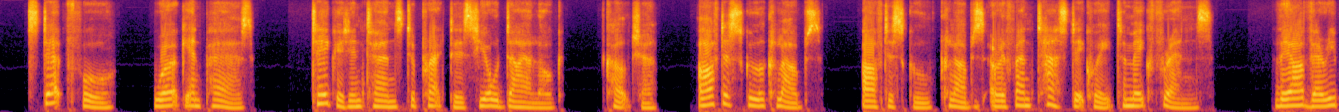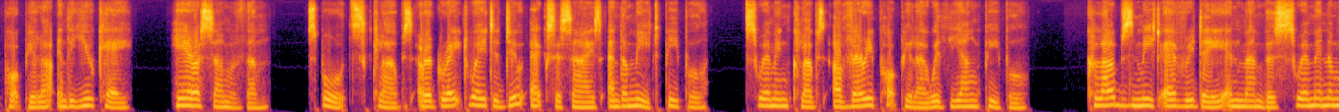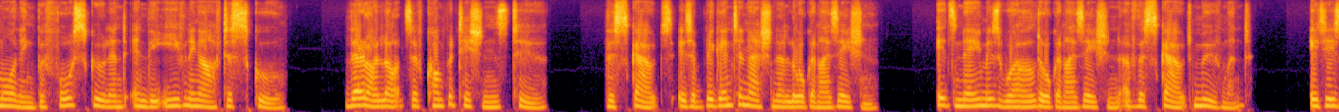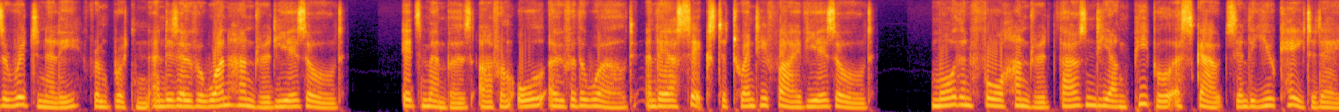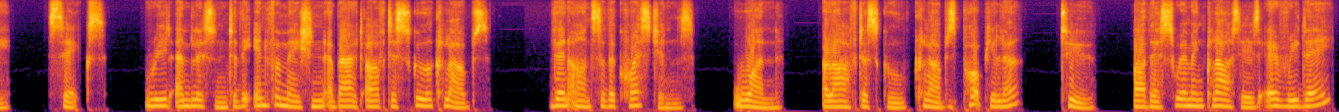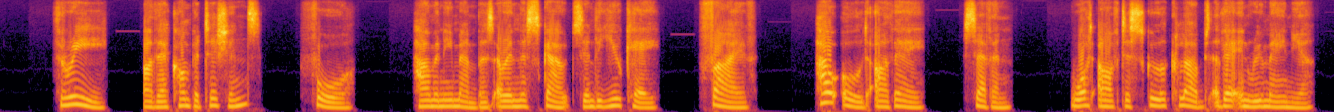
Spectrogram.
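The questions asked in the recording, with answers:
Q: Are after-school clubs popular?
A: Yes, they are very popular in the UK.

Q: Are there swimming classes every day?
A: Yes, clubs meet every day.

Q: Are there competitions?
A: Yes, there are lots of competitions.

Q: How many members are in the Scouts in the UK?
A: More than 400,000

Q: How old are they?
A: 6 to 25 years old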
